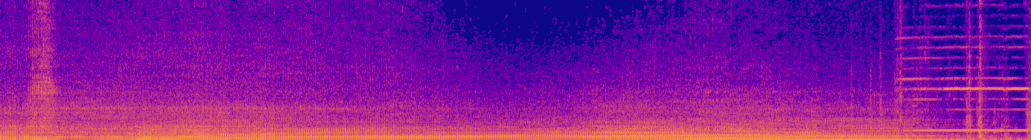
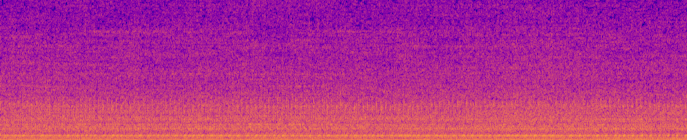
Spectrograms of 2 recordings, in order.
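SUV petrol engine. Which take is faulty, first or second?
first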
